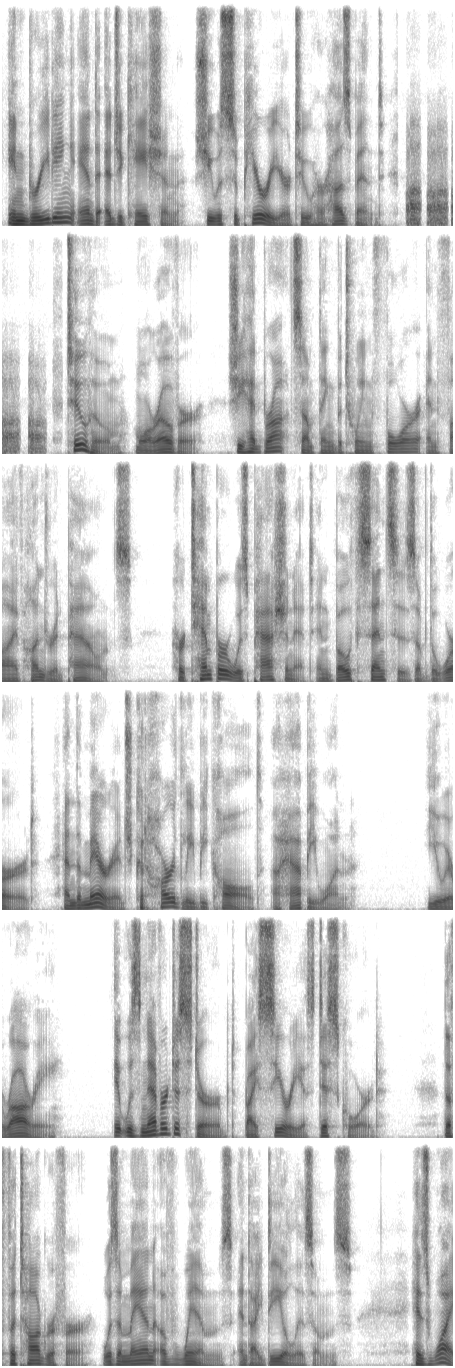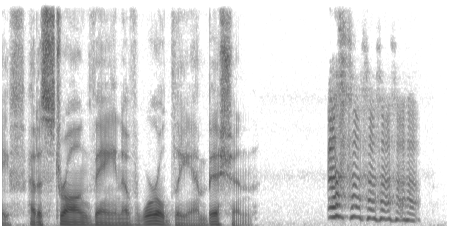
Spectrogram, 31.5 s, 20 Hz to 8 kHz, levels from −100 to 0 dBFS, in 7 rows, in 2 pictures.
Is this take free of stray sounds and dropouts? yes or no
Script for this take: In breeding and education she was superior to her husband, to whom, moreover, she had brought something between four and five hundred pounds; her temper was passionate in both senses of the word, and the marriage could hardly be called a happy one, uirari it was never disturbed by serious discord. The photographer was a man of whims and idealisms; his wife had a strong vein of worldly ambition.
no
